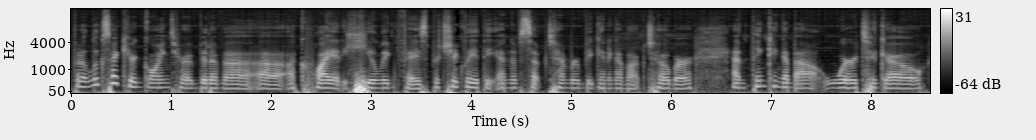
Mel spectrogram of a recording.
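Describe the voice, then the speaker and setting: A woman tarot reader, hoarse from a cold, talks through a monthly reading in a measured, conversational way with frequent pauses and fillers. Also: sits low, fairly even intonation, warm tone, no room sound, poor audio. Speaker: tarot reader, channel host.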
